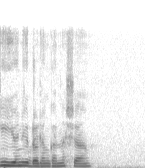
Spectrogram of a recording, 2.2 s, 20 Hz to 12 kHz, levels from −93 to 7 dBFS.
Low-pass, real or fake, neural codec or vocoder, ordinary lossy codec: 9.9 kHz; fake; vocoder, 22.05 kHz, 80 mel bands, Vocos; none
